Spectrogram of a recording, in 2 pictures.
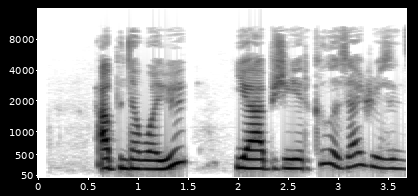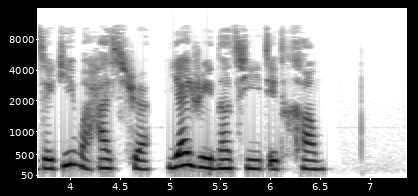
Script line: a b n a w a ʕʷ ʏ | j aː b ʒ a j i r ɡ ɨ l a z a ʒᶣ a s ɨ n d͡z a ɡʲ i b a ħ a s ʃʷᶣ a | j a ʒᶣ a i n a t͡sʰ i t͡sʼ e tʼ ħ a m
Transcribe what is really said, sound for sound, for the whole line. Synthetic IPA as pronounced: a b n a w a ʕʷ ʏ | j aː b ʒ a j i r ɡ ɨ l a z a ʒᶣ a z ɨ n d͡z a ɡʲ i m a ħ a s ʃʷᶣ a | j a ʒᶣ a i n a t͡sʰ i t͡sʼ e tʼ χ a m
